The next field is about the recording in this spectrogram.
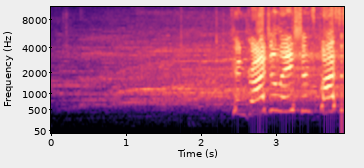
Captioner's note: roaring cheer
